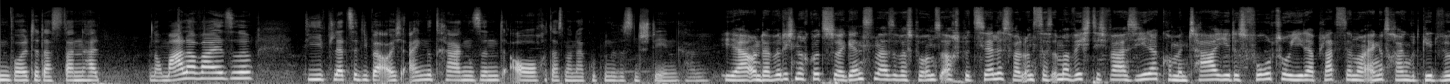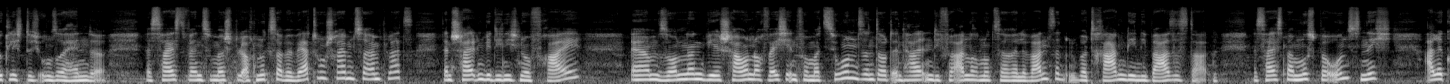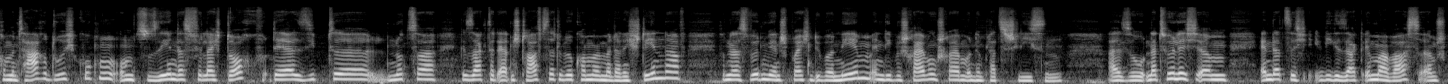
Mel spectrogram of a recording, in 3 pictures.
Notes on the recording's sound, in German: Caravan Salon 2023 Interview. Die heutige "Live"-Folge vom Caravan Salon ist gleichzeitig sowas wie ein kleines Familientreffen. Auf der Messe treffen wir sie aber immer.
